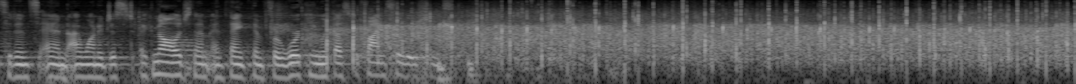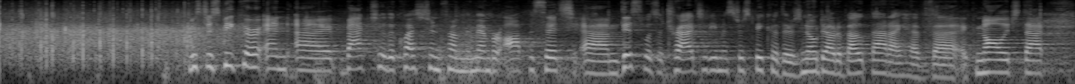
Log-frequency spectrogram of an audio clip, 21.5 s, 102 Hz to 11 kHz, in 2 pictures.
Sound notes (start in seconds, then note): 7.4 applause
